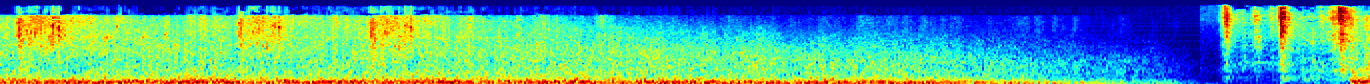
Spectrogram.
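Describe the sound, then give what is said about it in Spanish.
A massive explosion from a malfunctioning robot roars as a long, loud, sustained rumble that dies away near the end, followed by a few brief pops. “¡Va a explotar! ¡Adiós, planeta Tierra!”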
